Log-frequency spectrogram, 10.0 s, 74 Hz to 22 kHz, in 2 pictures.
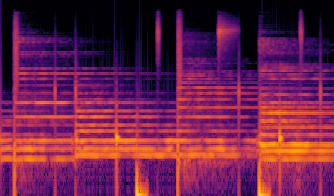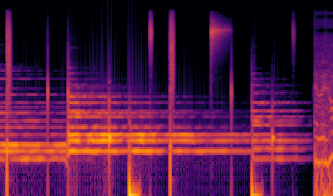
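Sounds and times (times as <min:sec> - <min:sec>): synthesizer chords over electronic beat: 0:00.0 - 0:09.6.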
